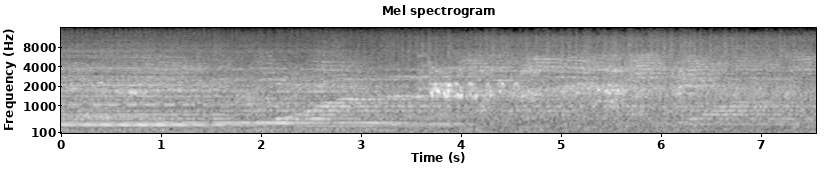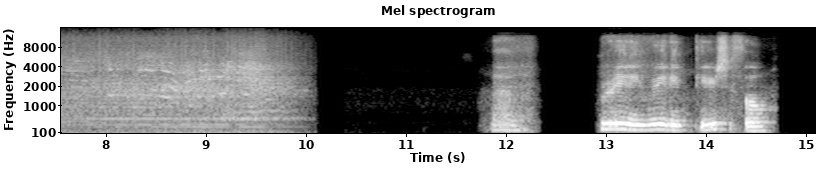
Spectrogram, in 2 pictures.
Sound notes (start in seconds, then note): 5.1 birds calling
